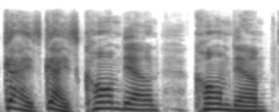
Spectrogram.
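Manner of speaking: mock-official calming appeal; pleading for calm. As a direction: imitate someone breaking up a squabble. Acted CDC official calming the variants.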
